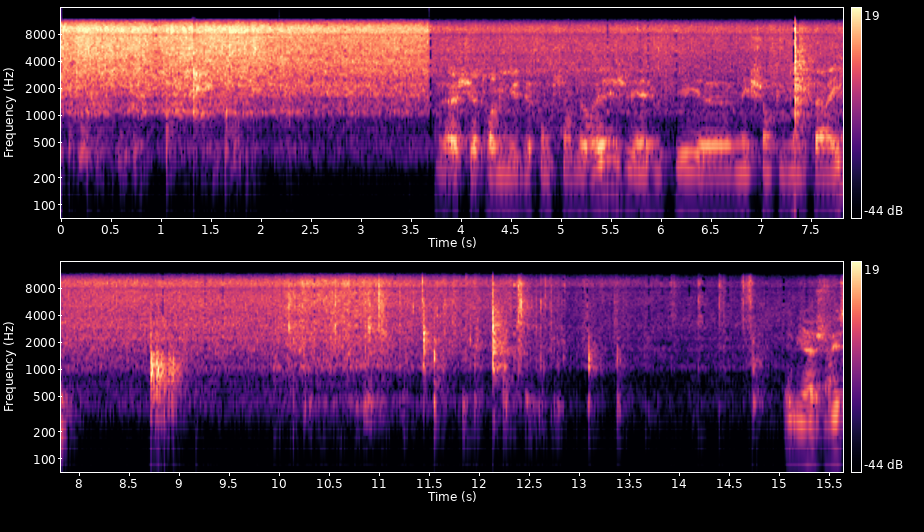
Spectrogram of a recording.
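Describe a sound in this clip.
A wooden spoon scrapes and stirs food in a pan.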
